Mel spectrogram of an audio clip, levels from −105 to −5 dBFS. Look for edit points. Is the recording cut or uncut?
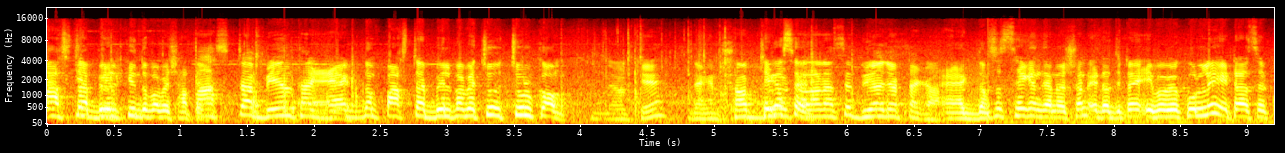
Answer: cut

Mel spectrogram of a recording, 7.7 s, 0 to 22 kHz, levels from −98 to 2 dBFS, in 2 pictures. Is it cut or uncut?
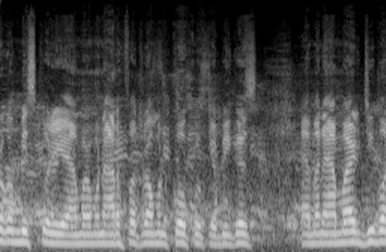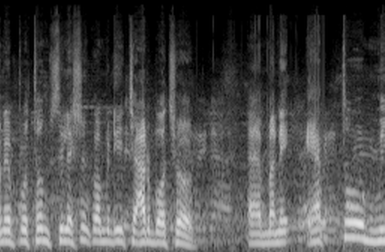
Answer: uncut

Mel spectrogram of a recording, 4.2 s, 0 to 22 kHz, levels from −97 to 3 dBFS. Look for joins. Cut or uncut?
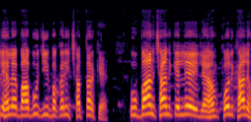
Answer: uncut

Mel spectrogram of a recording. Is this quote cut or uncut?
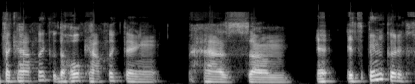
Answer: uncut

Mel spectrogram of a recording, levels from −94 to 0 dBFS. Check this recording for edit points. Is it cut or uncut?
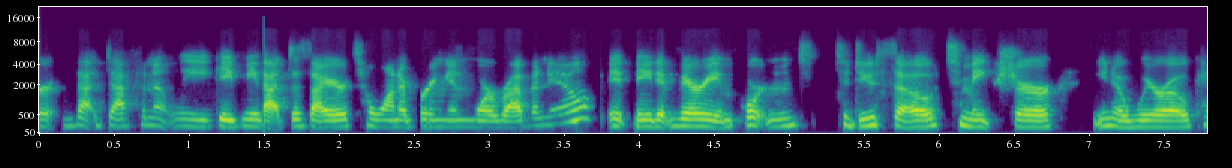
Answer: cut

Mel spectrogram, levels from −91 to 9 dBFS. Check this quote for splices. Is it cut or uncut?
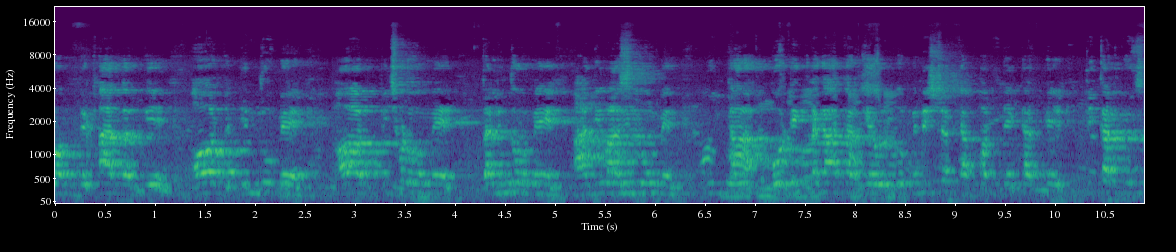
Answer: uncut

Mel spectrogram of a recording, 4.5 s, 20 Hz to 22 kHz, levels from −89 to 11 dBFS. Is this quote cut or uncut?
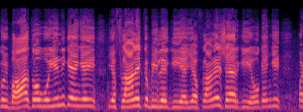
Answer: uncut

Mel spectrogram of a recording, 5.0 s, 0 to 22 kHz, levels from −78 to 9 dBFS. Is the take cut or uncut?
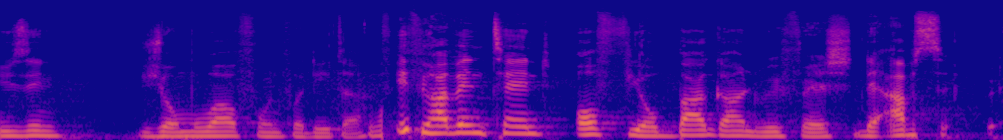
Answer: cut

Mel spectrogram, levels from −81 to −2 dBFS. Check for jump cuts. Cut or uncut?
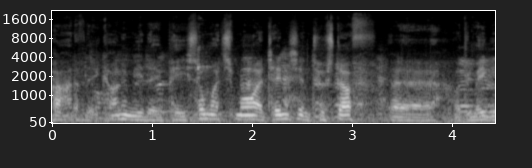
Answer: cut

